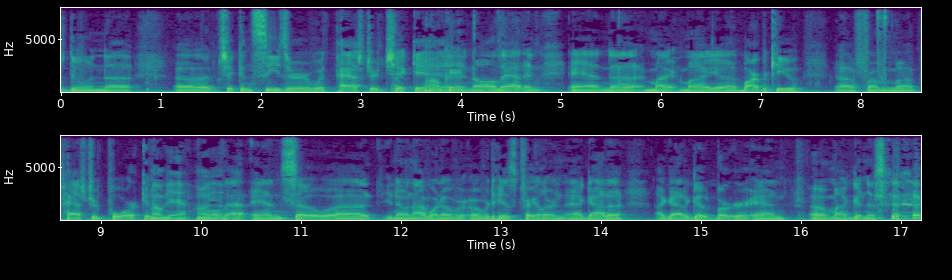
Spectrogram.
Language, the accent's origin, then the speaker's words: English; Annandale, Virginia, United States; I grew up in Annandale, Virginia, 7 miles west of Washington, D.C.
